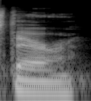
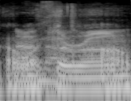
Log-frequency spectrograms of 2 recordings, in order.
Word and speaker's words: Theron: It's a movie starring Charlize Theron. Hey, how do you pronounce your last name? Is it Theron? It's Theron.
